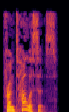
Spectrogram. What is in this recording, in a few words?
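"frontolysis", British English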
